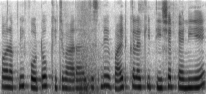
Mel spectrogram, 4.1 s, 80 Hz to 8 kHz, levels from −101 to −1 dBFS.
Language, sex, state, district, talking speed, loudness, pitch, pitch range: Hindi, female, Chhattisgarh, Bilaspur, 190 wpm, -15 LUFS, 235 Hz, 225-255 Hz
